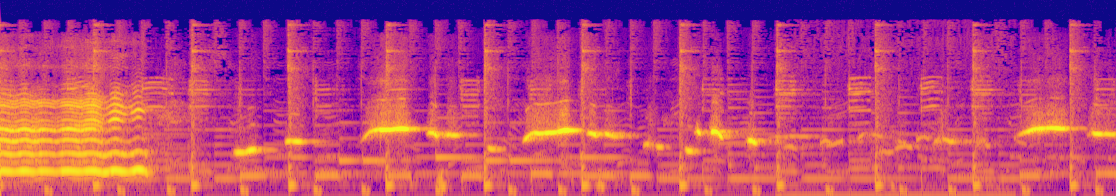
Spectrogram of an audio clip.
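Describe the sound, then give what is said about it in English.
A person whistling a sitcom theme melody, clear bright notes in a bouncy tune, with a short sung tone at the start and soft, regular ticks underneath. “Why would you start whistling when I'm doing it?”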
